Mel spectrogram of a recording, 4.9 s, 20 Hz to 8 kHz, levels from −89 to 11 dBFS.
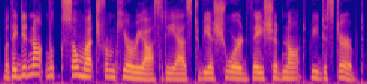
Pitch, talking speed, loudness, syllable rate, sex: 180 Hz, 220 wpm, -20 LUFS, 5.2 syllables/s, female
